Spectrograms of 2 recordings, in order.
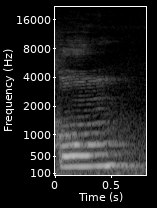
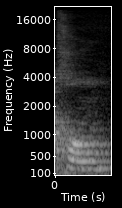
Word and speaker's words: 功: But in Chinese, it's a different pronunciation. Okay. This is gong, not kong.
